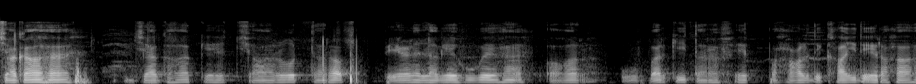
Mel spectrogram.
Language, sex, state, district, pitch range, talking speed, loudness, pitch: Hindi, male, Andhra Pradesh, Anantapur, 95-105 Hz, 85 wpm, -24 LUFS, 100 Hz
